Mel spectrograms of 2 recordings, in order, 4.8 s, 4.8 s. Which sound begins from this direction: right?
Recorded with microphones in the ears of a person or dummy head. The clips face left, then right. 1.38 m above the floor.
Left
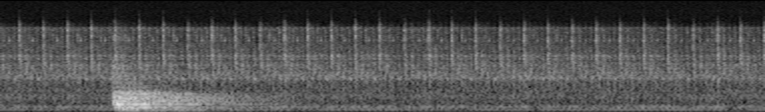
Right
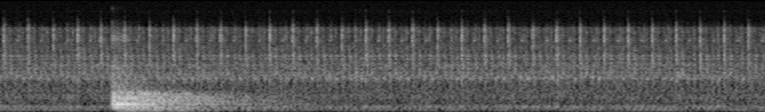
Knocking, at 0.7 s.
